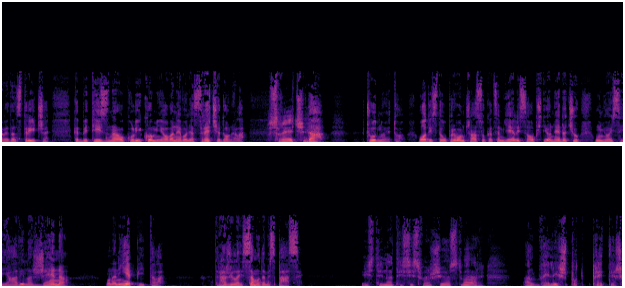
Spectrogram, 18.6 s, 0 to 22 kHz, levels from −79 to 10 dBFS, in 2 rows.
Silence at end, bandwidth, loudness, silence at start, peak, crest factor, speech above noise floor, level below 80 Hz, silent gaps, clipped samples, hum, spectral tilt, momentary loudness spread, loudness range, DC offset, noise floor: 0 s; 11.5 kHz; -31 LUFS; 0 s; -12 dBFS; 20 dB; 41 dB; -62 dBFS; none; under 0.1%; none; -4.5 dB/octave; 14 LU; 6 LU; under 0.1%; -72 dBFS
